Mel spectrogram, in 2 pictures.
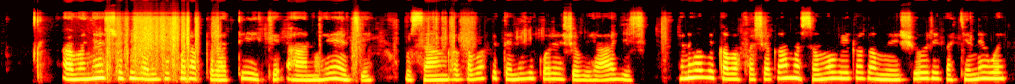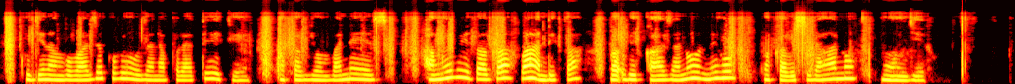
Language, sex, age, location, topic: Kinyarwanda, female, 25-35, Musanze, education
